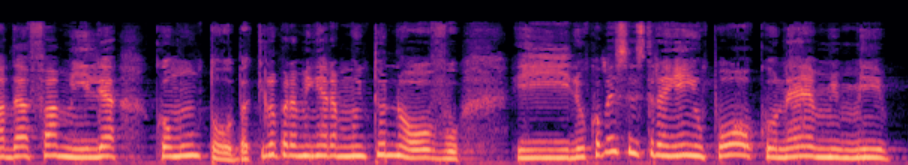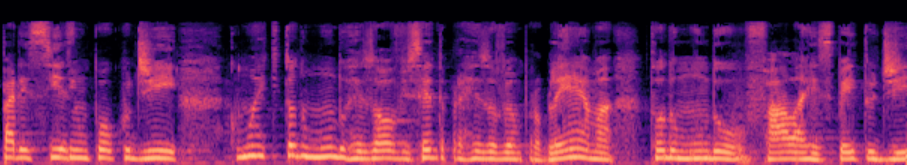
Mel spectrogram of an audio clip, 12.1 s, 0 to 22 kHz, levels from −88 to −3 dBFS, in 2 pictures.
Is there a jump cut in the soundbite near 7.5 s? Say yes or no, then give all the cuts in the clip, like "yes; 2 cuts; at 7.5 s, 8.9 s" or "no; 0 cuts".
yes; 2 cuts; at 6.5 s, 7.5 s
